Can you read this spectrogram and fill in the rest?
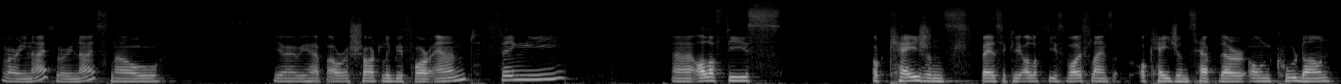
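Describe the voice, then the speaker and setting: Slow-talking young man, casual dev vlog. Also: on the high side, steady tone, a little mellow, clear, resonant tone. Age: 20s. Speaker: indie game developer, vlogger. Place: small indoor room at a computer. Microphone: headset.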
